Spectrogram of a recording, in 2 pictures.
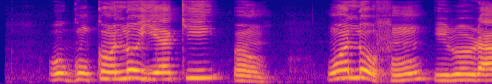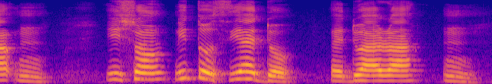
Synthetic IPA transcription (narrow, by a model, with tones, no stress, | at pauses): o˨ɡũ˨kã˧lo˦jɛ˦ki˦a˨ | w̃ɔ̃˦lo˦˨fũ˨˦i˦˨ɾo˧ɾa˧m̩̃˨ | i˧˨ʃɔ̃˧nĩ˦to˦˨si˨˦ɛ˦˨dɔ˨ | ɛ˨do˨˦a˧ɾa˧ | m̩˨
